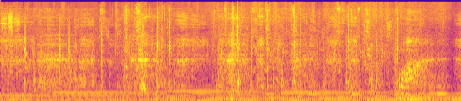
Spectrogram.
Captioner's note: breathing heavily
